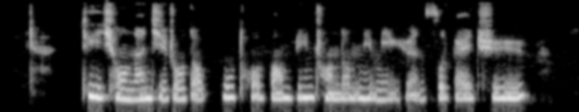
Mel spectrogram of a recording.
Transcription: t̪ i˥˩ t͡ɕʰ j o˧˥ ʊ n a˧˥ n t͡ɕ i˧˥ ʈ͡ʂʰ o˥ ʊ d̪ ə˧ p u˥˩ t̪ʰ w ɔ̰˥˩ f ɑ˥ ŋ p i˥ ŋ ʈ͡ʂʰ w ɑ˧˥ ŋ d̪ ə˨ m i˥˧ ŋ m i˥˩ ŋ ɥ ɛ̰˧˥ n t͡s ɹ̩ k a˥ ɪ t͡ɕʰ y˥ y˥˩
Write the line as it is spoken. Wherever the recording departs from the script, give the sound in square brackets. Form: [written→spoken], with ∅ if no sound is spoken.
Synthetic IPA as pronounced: t̪ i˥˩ t͡ɕʰ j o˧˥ ʊ n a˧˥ n t͡ɕ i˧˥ [ʈ͡ʂʰ→ʈ͡ʂ] o˥ ʊ d̪ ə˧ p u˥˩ t̪ʰ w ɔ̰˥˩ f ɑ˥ ŋ p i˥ ŋ ʈ͡ʂʰ w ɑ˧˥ ŋ d̪ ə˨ m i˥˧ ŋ m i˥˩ ŋ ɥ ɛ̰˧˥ n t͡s ɹ̩ k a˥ ɪ t͡ɕʰ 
